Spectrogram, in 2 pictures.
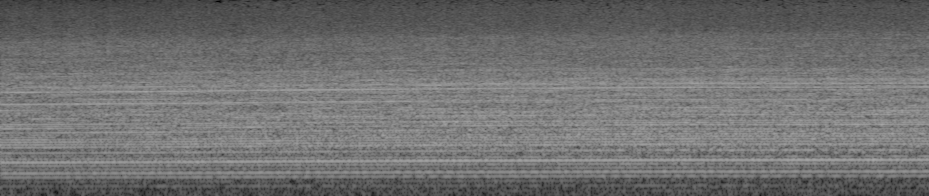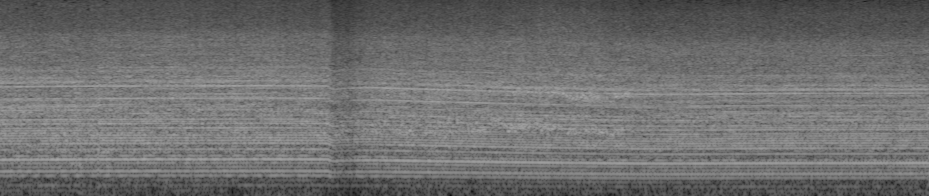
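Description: A racing truck engine roars steadily at high speed.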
